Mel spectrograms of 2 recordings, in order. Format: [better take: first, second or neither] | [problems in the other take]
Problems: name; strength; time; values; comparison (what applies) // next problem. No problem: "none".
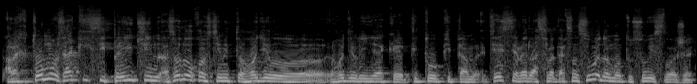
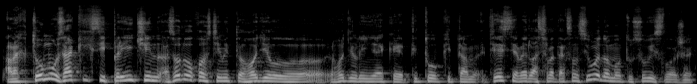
second | distortion; heavy; 7 dB below the speech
